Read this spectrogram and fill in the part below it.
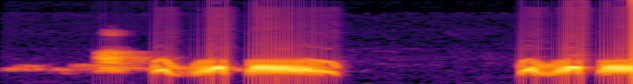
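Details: Decoy spotted dove with a 'thổ sấm' voice giving its calling coo. One full hoarse phrase of two quick notes and a drawn-out rolling coo, a faint soft note just before it, then the start of a second phrase.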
